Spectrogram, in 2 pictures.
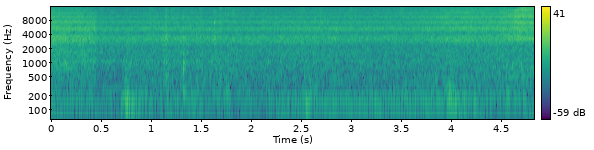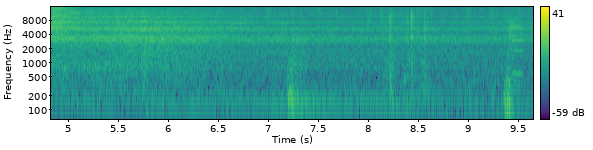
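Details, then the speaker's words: Fiat Freemont at idle, customer complaint: single dull clunks every couple of seconds when shifting between reverse and drive; source not yet found, suspected in the suspension. "Ele falou que quando dá ré e vai pra frente, ela dá um cleque."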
